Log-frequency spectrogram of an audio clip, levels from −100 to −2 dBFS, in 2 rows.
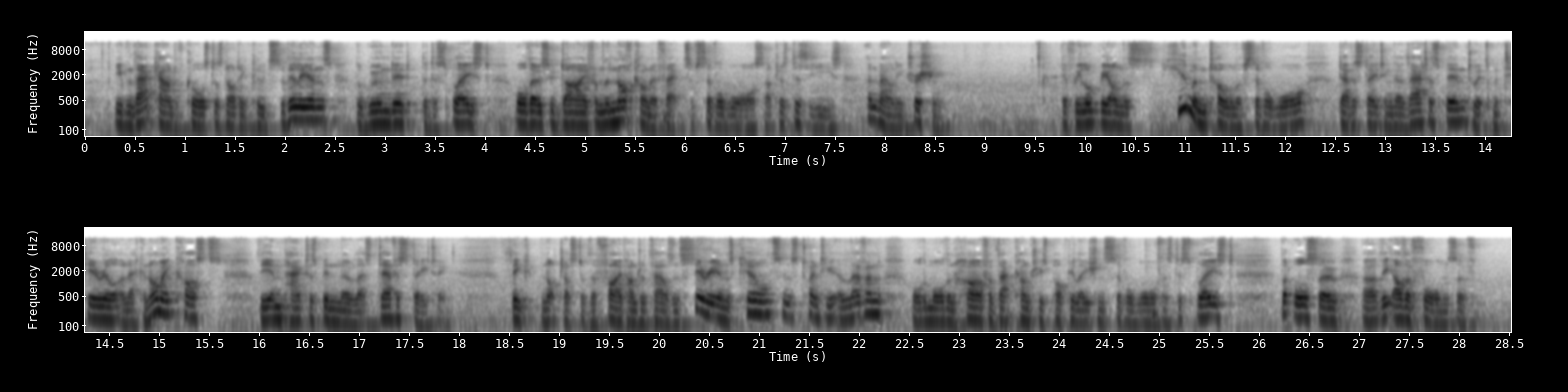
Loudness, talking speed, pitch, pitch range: -21 LUFS, 185 wpm, 125 Hz, 115-140 Hz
